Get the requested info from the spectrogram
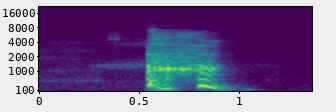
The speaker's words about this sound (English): Oh, sorry. Cough there. Oh, my gosh, Corona. My bad, bro.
